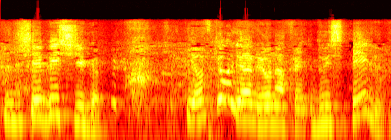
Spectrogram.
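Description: A Brazilian man in his thirties with a stutter, telling a comic anecdote haltingly and repeating words as a talk show guest. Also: high voice, expressive. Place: large TV studio with audience. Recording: lo-fi TV studio tape, loud audience noise. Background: loud audience laughter.

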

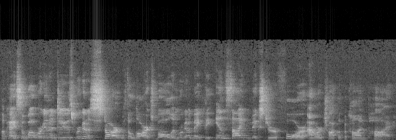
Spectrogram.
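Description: A woman's voice: on the high side, fairly even intonation, moderate pace, few pauses, a bit bright. A woman hosting a home cooking demonstration in her kitchen, chatty and upbeat, talking to viewers as y'all. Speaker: cooking show host. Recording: echoey kitchen.

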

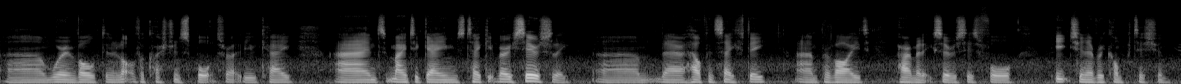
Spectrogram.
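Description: A man's voice: lowish voice, little pitch movement, normal speed, hardly any pauses, a little mellow, a little hiss or hum. A man who is a paramedic, speaking matter-of-factly with some fillers in an interview.

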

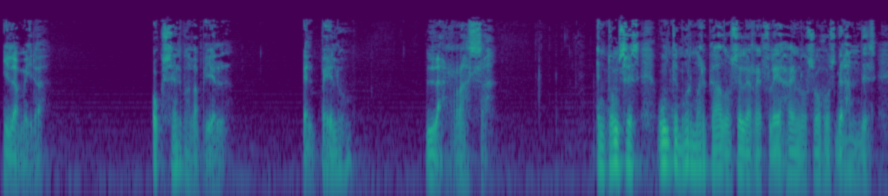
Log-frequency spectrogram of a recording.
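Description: Very deep, solemn male narrator. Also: animated, creaky, husky, no echo. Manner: solemn, poetic, measured. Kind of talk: scripted radio soap narration. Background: music.

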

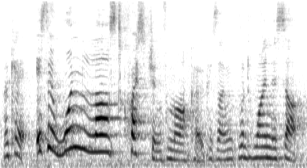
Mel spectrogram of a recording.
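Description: Higher-voiced woman chairing a Q&A. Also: very animated, slight background noise. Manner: brisk, many short "mm" backchannels. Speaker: event chair. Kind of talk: chairing a Q&A, winding up. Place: conference room with audience.

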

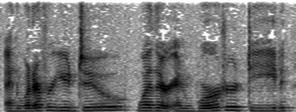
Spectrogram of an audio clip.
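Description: A woman's voice: mid-range voice, steady tone, normal speed, darkish tone. A middle-aged woman speaking plainly to her congregation as a scripture reader, recorded at home at arm's length. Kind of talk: casual greeting and scripture reading. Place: indoors, room at home by windows. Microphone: phone or laptop at arm's length.

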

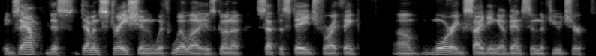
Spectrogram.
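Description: A man presenting on a video-call panel, halting and full of fillers and restarts. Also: low-pitched. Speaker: zoo geneticist panelist. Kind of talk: webinar presentation over slides.

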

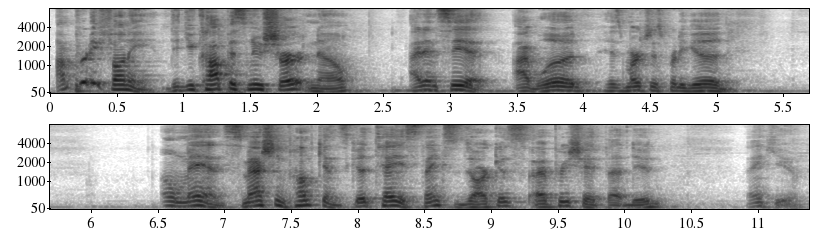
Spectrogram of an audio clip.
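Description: Young American man, swooping animated pitch. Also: moderate pace. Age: 20s. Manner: joking, teasing, slangy. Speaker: live streamer. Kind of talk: casual chat with viewers and partner. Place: small bedroom, indoors.

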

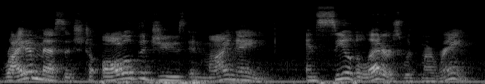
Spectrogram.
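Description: A woman's voice: fairly low pitch, animated, moderate pace, natural voice. A woman playing a kindly, commanding king from a children's storybook, with stately declarations, in an indoor room. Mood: gracious. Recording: roomy echo, faint room noise.

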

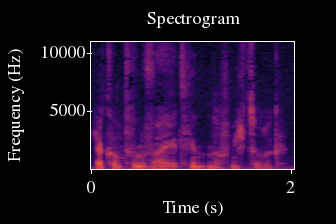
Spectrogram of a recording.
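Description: An actor playing a lonely, bitter middle-aged man in a 1960s radio play monologue, brooding wearily and haltingly, often in a hushed voice. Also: low-pitched, completely flat delivery, full character voice. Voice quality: husky, gravelly.

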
